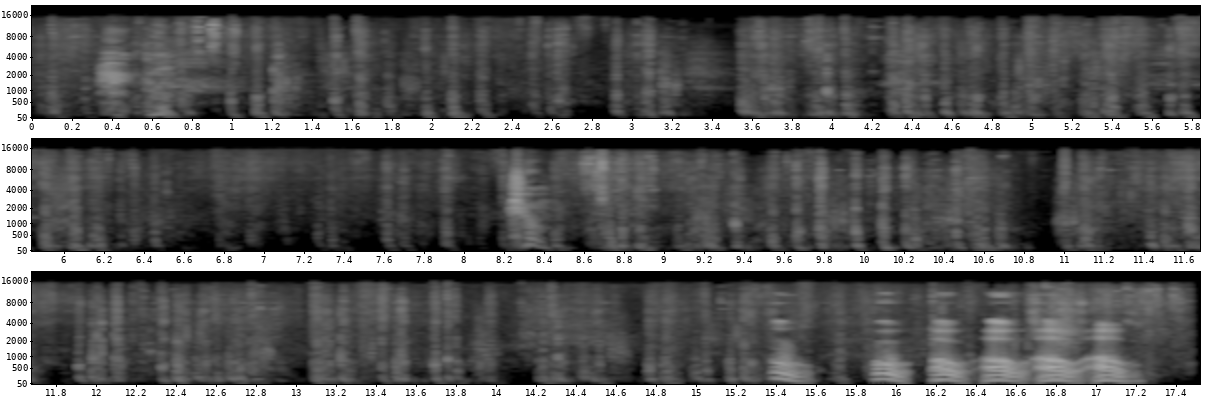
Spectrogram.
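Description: A horse's hooves clop steadily on grass and pavement.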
